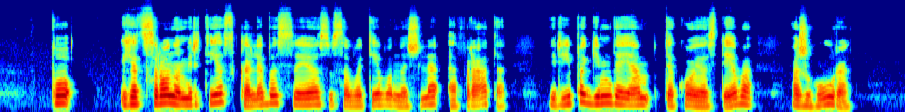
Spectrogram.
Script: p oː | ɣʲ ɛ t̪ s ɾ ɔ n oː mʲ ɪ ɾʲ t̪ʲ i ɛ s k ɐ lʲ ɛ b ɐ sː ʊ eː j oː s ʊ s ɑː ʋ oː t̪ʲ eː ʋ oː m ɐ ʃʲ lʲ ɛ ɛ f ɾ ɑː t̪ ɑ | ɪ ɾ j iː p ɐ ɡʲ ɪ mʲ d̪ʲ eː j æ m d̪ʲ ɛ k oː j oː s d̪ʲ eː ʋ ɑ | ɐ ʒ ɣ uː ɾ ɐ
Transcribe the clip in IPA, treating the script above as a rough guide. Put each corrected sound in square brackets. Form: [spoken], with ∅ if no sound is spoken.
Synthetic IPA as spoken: p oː | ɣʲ ɛ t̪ s ɾ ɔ n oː mʲ ɪ ɾʲ t̪ʲ i ɛ s k ɐ lʲ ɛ b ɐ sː ʊ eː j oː s ʊ s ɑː ʋ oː t̪ʲ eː ʋ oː [n] ɐ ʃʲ lʲ ɛ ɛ f ɾ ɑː t̪ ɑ | ɪ ɾ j iː p ɐ ɡʲ ɪ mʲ d̪ʲ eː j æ m [t̪ʲ] ɛ k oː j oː s [t̪ʲ] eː ʋ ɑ | ɐ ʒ ɣ uː ɾ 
